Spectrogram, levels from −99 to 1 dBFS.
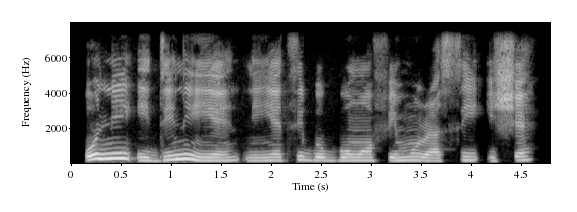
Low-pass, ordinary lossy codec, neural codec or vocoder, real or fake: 7.2 kHz; none; none; real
